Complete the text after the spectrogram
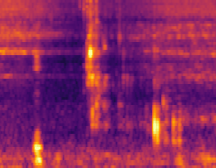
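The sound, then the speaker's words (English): Wine being poured, heard as a few soft, separate bubbling glugs and drips spaced across a quiet background, with no talking. “Ooh. The bubble sound.”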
